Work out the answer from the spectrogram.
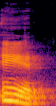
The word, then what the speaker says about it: heir: guest an honest man an heir in all these words the first letter is h and this h is silent the next letter is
